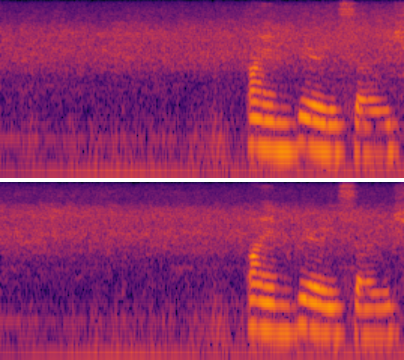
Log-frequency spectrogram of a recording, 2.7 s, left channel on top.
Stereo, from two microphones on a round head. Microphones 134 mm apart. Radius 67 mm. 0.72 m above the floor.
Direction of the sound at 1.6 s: 10° left (ahead or behind).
